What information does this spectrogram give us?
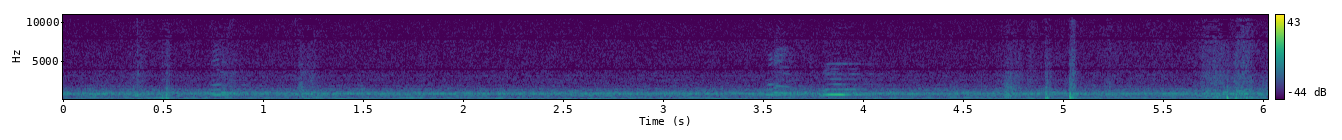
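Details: Whooper swan giving a single short, loud honking note near the four-second mark, set against a steady droning background with a few faint clicks and knocks.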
